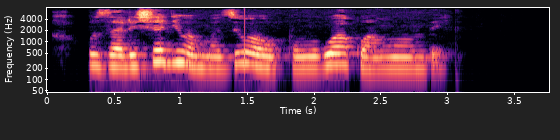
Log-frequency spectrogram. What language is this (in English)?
Swahili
